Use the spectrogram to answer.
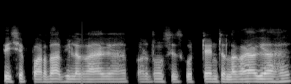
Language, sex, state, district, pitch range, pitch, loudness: Hindi, male, Bihar, Gopalganj, 125-130 Hz, 125 Hz, -16 LUFS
